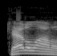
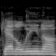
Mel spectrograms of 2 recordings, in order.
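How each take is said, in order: First: The name ends in -ano. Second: The name ends in -ina. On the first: The speaker calls it right. "that's it" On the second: The speaker calls it wrong. "A lot of people call me"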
